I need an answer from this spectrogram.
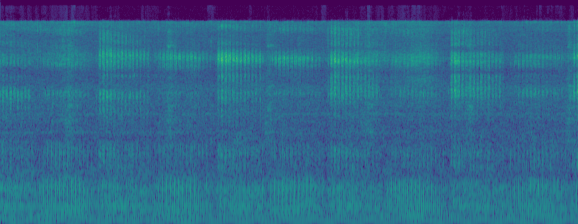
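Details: Snopi the cat asleep with her kittens, snoring loudly: a deep, rough drone under rhythmic breathy rasps that rise and fall about every second.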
